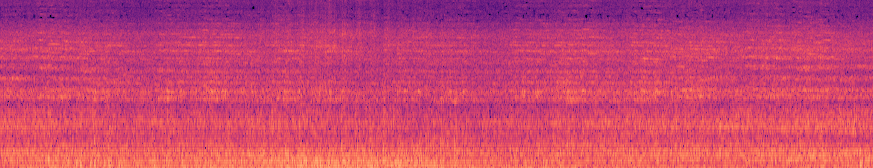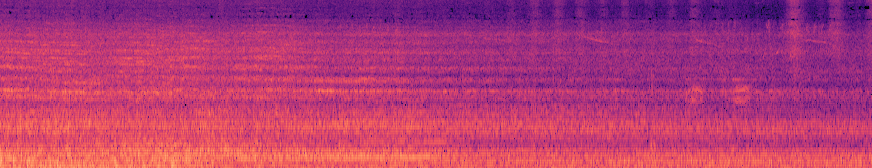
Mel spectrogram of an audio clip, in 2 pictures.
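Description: Express train coaches passing close at speed: a loud, steady rush of wheels on rails with high ringing tones from the wheels. About twenty seconds in, the sound drops as the last coach goes by and the train draws away.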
